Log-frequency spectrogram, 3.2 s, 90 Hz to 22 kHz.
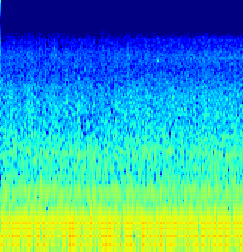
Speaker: o since this car is straight piped you know it is pretty pretty loud on the highway I'm cruising about 80 mph sitting at about 2400 RPM you know there is there is a noticeable drone if I didn't have to stock resonators I'm sure it would be a lot worse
